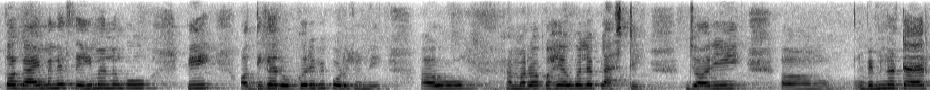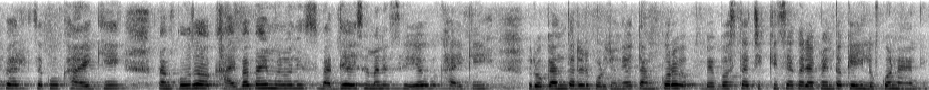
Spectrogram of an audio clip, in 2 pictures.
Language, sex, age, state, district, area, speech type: Odia, female, 18-30, Odisha, Jagatsinghpur, rural, spontaneous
